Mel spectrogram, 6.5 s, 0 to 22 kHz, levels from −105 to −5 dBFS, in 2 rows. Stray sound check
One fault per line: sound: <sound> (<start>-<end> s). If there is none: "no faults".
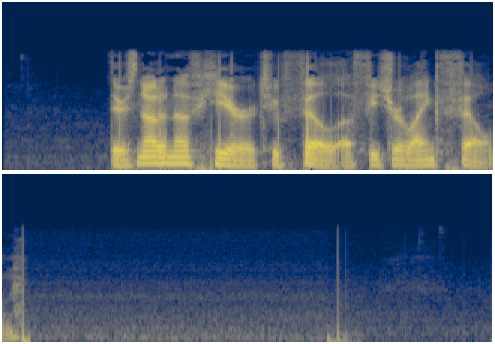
no faults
